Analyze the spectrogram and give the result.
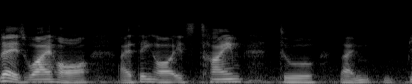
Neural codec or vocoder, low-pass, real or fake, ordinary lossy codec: none; 7.2 kHz; real; none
